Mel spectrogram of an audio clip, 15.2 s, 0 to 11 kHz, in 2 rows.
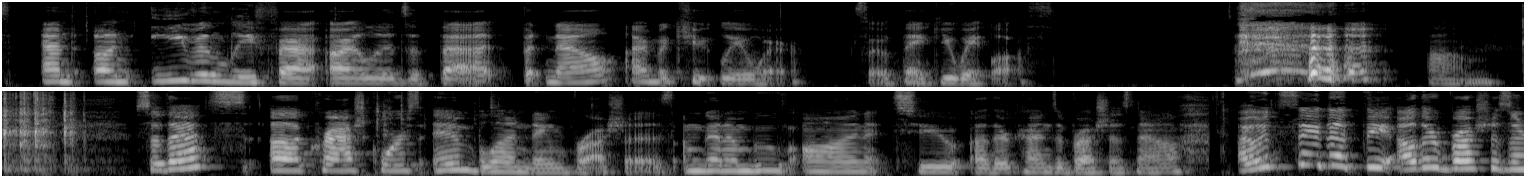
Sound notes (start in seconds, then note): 6.4 laughing; 7.5 makeup brushes clanking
